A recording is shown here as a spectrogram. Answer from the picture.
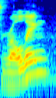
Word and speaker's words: Rowling: yeah i shudder also they saying it's pronounced rolling is it really uh i think i think that's the hard w you know i think it's just jk rowling it is rolling weird i've always hit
